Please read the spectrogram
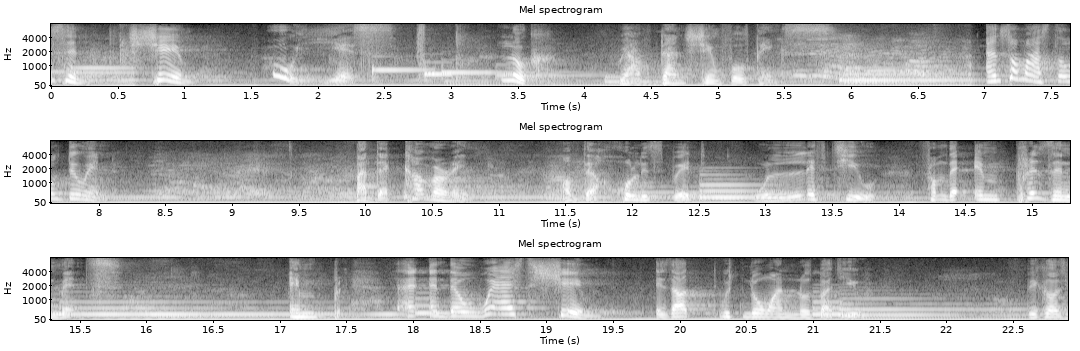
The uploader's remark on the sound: during The Special Visit Convention at The Fountain of Life Cathedral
